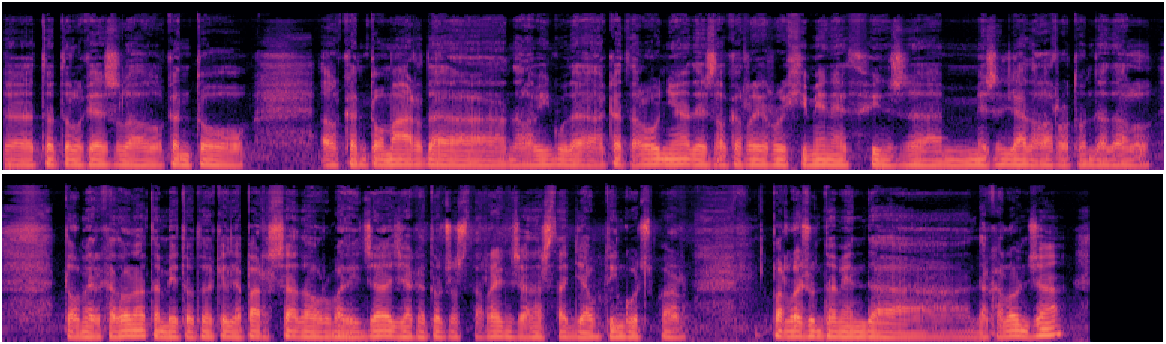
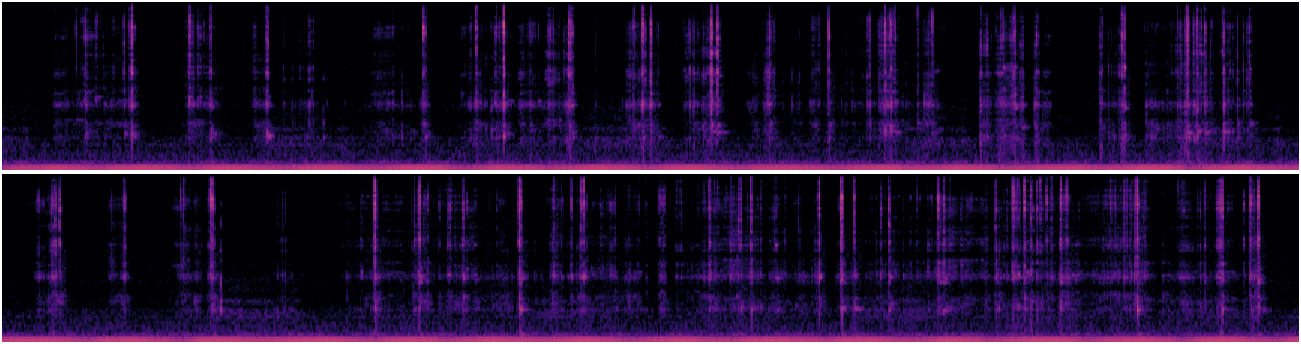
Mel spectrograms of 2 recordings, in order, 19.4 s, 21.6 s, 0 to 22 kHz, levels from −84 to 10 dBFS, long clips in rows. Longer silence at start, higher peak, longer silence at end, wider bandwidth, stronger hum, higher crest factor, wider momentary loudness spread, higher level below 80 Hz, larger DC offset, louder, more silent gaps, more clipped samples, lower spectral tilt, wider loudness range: about the same, 0 s vs 0 s; first, 0 dBFS vs -4 dBFS; first, 0.65 s vs 0 s; second, 18 kHz vs over 20 kHz; neither; second, 20 dB vs 32 dB; second, 9 LU vs 15 LU; about the same, -36 dBFS vs -40 dBFS; neither; first, -20 LUFS vs -37 LUFS; neither; neither; first, -4.5 dB/octave vs -0.5 dB/octave; second, 3 LU vs 6 LU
